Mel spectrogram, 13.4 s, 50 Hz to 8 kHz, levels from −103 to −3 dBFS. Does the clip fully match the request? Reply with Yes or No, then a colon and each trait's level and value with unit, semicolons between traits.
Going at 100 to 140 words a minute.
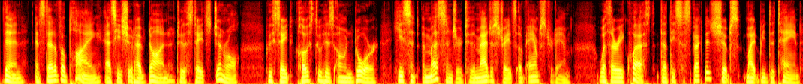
No: average, 175 wpm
